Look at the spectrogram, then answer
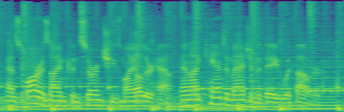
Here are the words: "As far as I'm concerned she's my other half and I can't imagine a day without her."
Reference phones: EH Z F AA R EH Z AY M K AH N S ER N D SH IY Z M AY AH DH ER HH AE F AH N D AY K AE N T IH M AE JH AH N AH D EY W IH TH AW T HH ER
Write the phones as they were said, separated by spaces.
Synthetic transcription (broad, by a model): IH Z F AA R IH Z AY M K AH N S ER N D SH IY Z M AY AH DH ER HH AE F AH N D AY K AE N T IH M AE JH AH N AH D EY W IH TH AW T HH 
